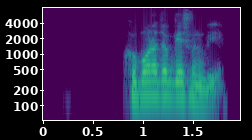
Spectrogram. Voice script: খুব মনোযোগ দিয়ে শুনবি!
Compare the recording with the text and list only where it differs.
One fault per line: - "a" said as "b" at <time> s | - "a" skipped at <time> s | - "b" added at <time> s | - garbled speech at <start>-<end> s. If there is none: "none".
none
